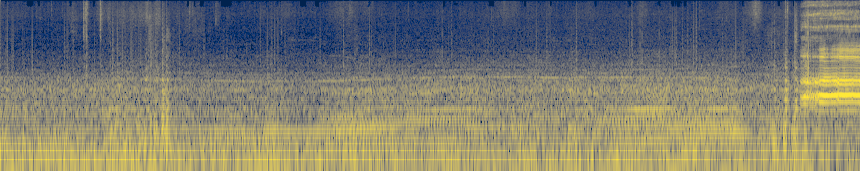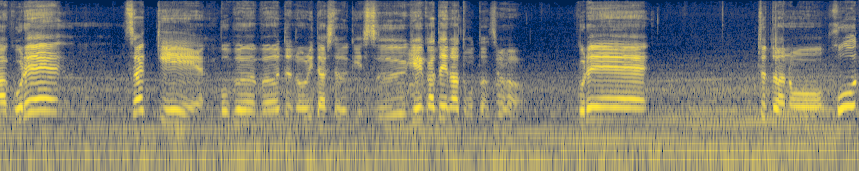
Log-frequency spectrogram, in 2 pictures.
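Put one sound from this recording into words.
A car engine roars with a deep, steady rumble inside the cabin.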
